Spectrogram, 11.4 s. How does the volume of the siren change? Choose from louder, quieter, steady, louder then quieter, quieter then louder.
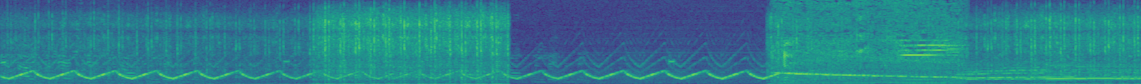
quieter then louder.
